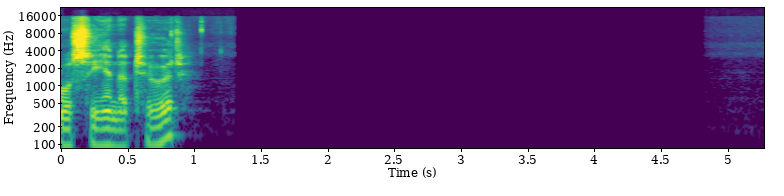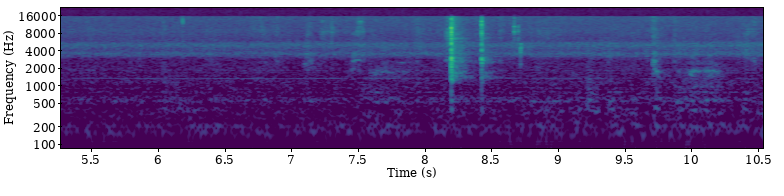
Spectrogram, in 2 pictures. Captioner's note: silence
